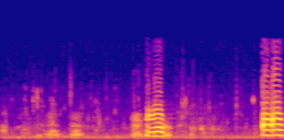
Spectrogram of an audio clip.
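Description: Geese honk loudly in two strong bursts, with softer bird calls chattering in between across an open outdoor space.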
